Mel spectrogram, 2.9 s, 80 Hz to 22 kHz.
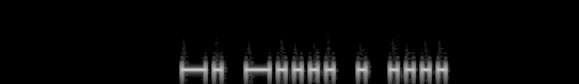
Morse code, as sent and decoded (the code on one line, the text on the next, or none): -. -.... ....
N6EH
